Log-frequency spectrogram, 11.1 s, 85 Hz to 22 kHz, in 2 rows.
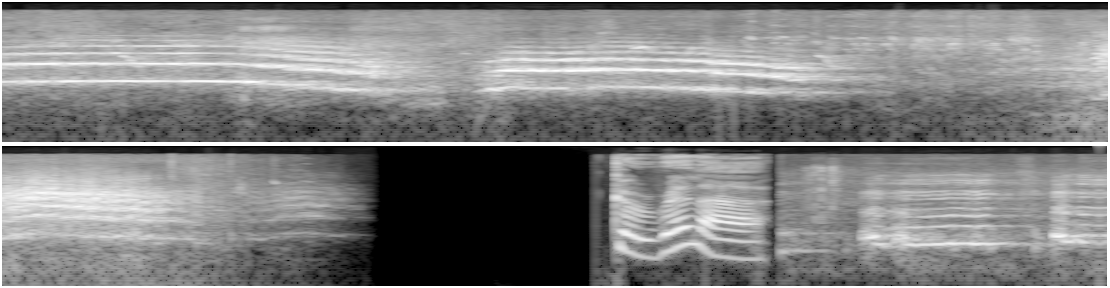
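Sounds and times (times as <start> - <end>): elephant trumpeting: 0.0 - 4.4, 5.1 - 7.3.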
